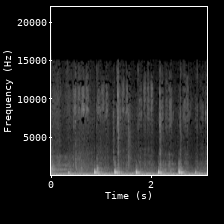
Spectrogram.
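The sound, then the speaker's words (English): Writing on a board makes a steady, evenly spaced series of short taps and scratchy strokes, moderately loud over a low constant hum. “Another thing I could write up here,”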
